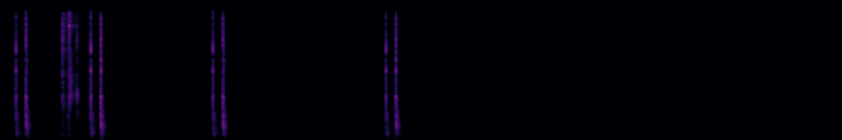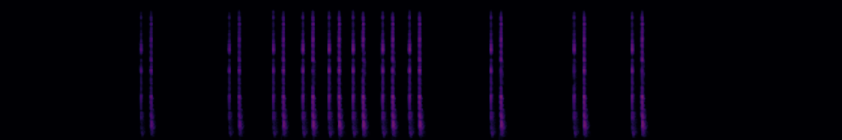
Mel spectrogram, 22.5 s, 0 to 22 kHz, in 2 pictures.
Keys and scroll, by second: 2.1 ctrl+z.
